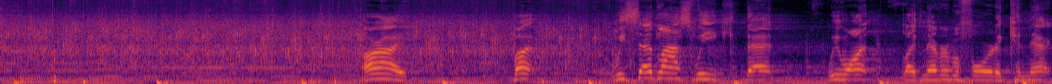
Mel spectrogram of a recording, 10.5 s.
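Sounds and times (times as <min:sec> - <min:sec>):
audience applause: 0:00.0 - 0:06.8
speech: 0:03.6 - 0:04.3, 0:05.1 - 0:10.5.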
